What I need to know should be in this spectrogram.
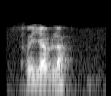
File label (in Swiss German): "riewla", alsace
